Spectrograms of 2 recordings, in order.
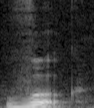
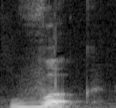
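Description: First: वर्क said with a silent r; वर्क, r dropped, long vowel; silent r work. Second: वर्क said with a rolled r; वर्क with the r sounded; wrong work. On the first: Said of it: "ये आर silent है". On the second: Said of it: "आपको इसको वर्क नहीं बोलना है". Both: Shown as a demonstration.

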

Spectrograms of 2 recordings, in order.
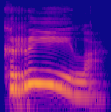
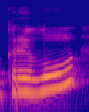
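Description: First: Крила with a long, loud КРИ; stress on first syllable. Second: Крило with a long ЛО at the end; stress on final О. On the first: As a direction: stretch the И in крила, drop the ending. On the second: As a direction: lean on the last syllable of крило. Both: Shown as a demonstration. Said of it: "а щоб багато".

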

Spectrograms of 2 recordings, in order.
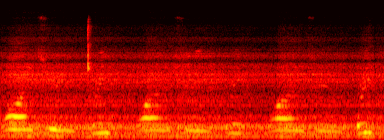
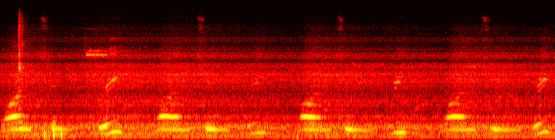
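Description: First: Even one, two, three matched to the leg; steady rhythmic count. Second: Even one, two, three, count repeated in a loop; steady rhythmic count. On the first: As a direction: count the beat while arm and leg move together. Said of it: "so you put that with the leg". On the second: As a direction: keep time for the arm cycle, even beats. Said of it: "so from here you go". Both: Shown as a demonstration.

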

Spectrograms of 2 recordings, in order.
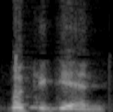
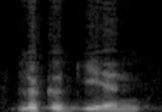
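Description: First: Said in the usual way. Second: Lightly attempted Australian accent; Aussie accent. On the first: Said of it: "he had a bit of an Aussie accent". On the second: Quoting a colleague who challenged him, imperfect Aussie accent. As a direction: have a rough go at an Aussie accent. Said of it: "a bit of an Aussie accent".

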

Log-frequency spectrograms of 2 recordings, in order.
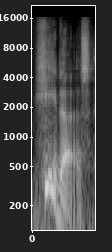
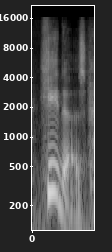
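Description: First: Said in the usual way. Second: "He does" again higher, with weight on "He"; emphatic repeat. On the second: Shown as a demonstration. Preacher affirming to the congregation, emphatic. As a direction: land "He does" as a firm declaration. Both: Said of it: "Who commands all of creation?".

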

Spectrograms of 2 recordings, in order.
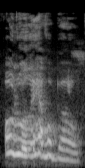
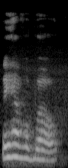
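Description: First: Sudden loud panicked yell; alarmed shout. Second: Said in the usual way. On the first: Real, not acted. Sees enemy archer, panics.

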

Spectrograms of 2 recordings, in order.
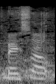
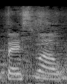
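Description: The two takes are said the same way.

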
